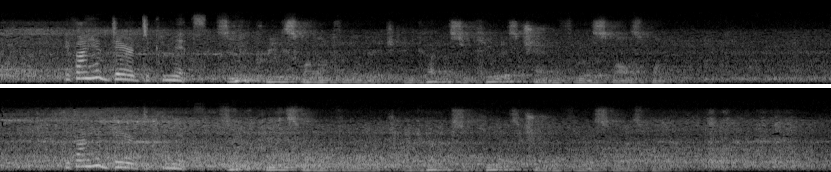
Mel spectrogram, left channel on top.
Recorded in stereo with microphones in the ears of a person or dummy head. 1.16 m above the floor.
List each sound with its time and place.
0.7 s a woman speaking: 20° left (ahead or behind), 0.6 m
2.2 s a man speaking: 85° left, 8.5 m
